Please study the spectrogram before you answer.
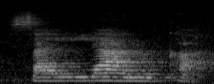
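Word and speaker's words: солянка: So the correct pronunciation of this dish would be not salyanka, it would be salyanka.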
